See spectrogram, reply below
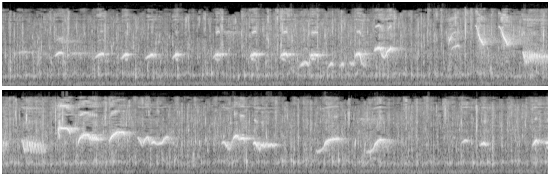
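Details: White-rumped shama in a therapy recording set to running water, said to restore a stressed bird that has stopped singing: varied whistled notes and harsh squawks in quick succession over a constant rushing-water background.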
